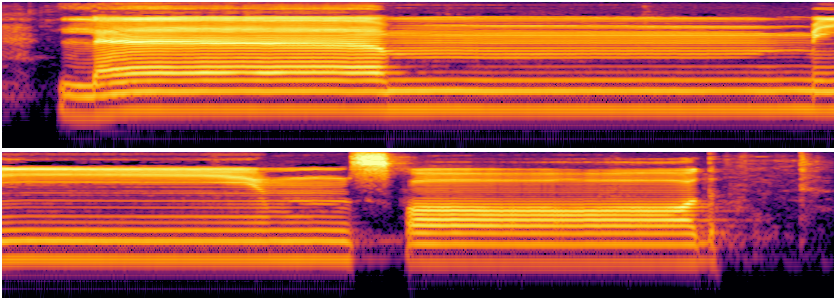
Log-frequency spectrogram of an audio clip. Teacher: میم کے اوپر غنہ کر رہے ہیں، ناک سے آواز نکال رہے ہیں اور 3 سیکنڈ نکالتے رہیں گے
